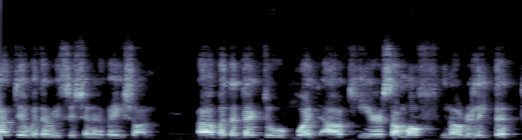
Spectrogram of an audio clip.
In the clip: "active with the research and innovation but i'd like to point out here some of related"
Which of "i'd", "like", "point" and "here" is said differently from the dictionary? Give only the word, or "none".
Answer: none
